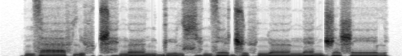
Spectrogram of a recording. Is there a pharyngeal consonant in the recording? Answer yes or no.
no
